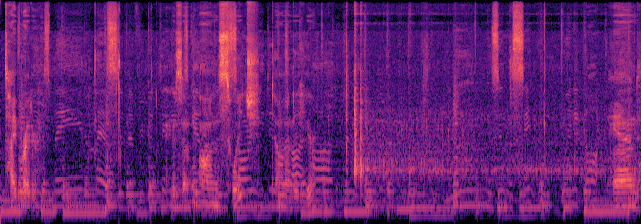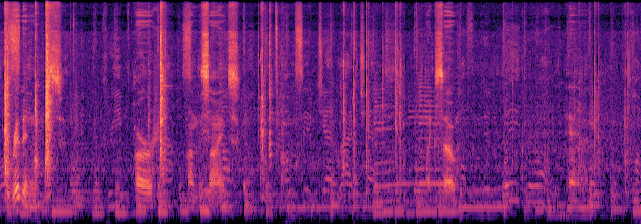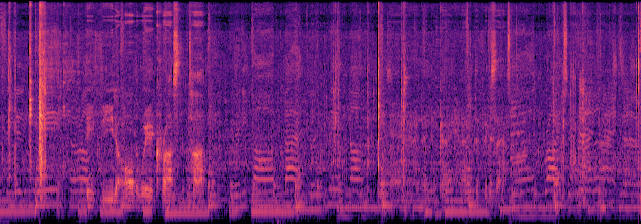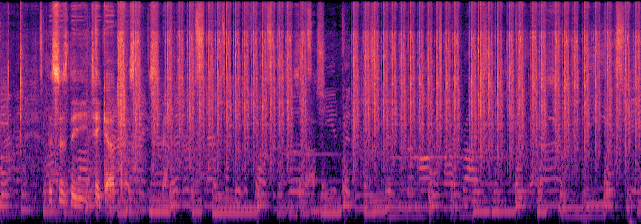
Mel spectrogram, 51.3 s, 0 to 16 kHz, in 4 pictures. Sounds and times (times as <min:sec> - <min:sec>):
Speech: 0:00.0 - 0:01.0, 0:03.4 - 0:06.5, 0:12.2 - 0:14.2, 0:15.5 - 0:17.6, 0:21.3 - 0:22.0, 0:24.2 - 0:24.7, 0:27.2 - 0:29.8, 0:33.4 - 0:36.1, 0:39.3 - 0:42.4, 0:44.2 - 0:45.0
Music: 0:00.0 - 0:51.2.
